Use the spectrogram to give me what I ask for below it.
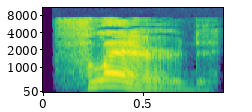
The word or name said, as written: flared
